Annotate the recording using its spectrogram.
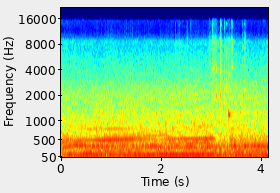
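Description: Car engine heard from inside the cabin, pulling under throttle with a slowly rising note for about three seconds, then dropping in pitch, over steady road noise.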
